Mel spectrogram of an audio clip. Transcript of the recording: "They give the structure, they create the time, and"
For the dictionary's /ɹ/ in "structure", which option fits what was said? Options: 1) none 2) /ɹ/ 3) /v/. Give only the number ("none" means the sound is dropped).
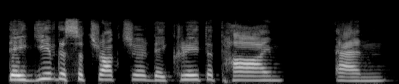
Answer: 2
